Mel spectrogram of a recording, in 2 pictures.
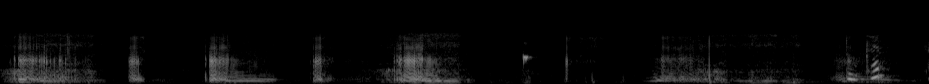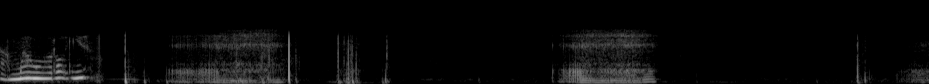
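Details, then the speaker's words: Sleeping infant snoring like the father: soft, rattly snores on each breath with pauses between, plus a brief cry-like squeak; infant snoring. "Ini makin kencang ngoroknya. Ikut-ikutan."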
